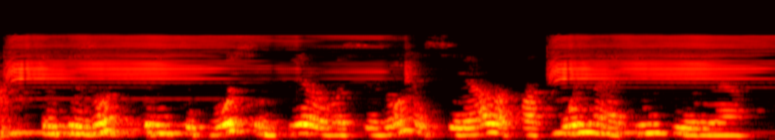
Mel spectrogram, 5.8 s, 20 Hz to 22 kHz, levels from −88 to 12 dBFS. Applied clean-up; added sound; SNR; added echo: classical method WPE with log-MMSE.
